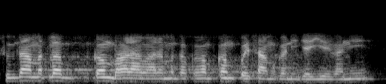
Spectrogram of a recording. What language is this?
Maithili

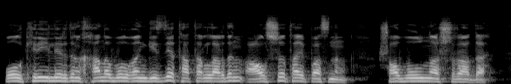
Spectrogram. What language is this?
Kazakh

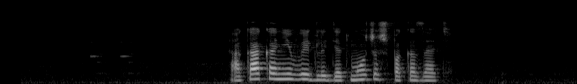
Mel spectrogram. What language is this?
Russian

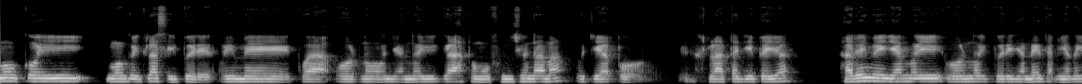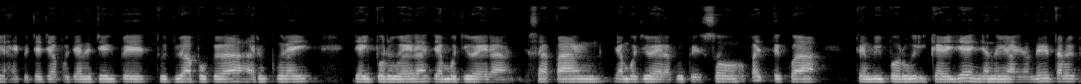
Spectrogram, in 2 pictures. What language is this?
Eastern Bolivian Guaraní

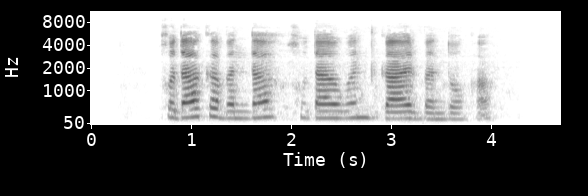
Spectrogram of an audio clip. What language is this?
Urdu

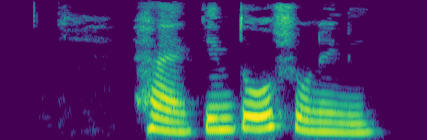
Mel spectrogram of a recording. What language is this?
Bangla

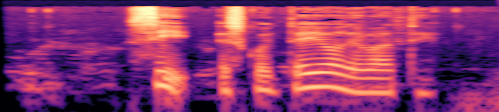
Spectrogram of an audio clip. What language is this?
Galician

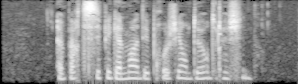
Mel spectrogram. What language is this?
French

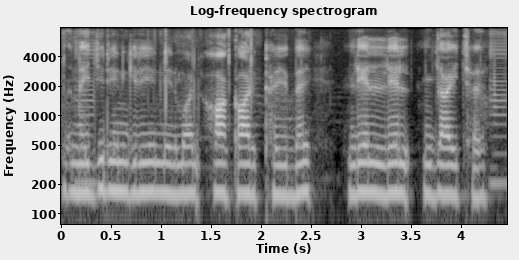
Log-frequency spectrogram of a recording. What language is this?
Maithili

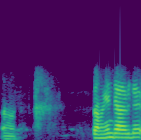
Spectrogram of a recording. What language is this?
Malayalam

